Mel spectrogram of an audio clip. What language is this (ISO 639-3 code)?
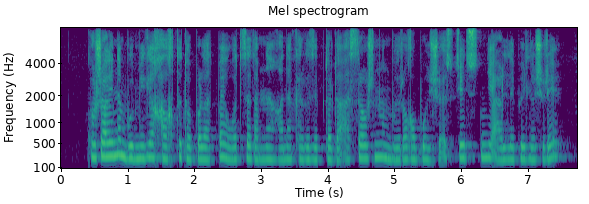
kaz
